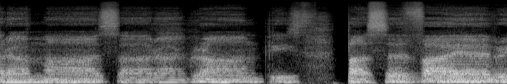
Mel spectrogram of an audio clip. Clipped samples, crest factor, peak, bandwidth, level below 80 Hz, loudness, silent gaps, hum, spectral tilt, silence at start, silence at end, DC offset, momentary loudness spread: under 0.1%; 16 dB; -2 dBFS; over 20 kHz; -46 dBFS; -17 LUFS; none; none; -6 dB/octave; 0 s; 0 s; under 0.1%; 11 LU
